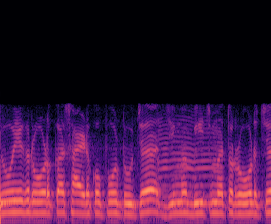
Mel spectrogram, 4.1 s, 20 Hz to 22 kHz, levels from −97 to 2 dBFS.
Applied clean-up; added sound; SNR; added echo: none; Trumpet; 19 dB; none.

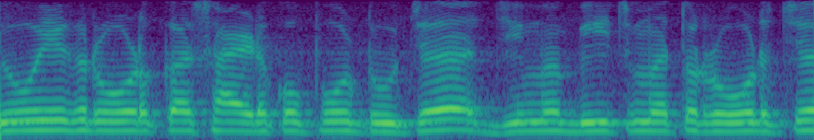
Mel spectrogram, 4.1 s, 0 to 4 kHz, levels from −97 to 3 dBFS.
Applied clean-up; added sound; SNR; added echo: none; none; none; none.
